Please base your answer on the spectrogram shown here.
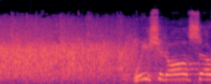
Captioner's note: applause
